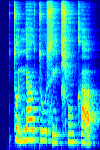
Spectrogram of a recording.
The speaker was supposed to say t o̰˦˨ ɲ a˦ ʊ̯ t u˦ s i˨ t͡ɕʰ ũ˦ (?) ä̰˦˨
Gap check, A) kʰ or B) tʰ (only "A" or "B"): A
